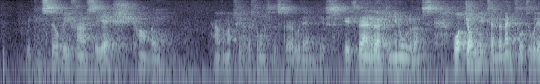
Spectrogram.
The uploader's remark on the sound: At a Christians in Parliament Chapel St Mary's Undercroft on 21st November 2023.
